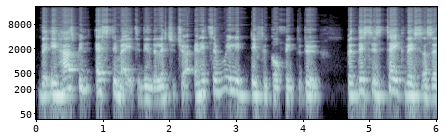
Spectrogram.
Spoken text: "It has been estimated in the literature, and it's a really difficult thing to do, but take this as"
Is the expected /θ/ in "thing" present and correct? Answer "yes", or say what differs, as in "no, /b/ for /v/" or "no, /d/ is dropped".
yes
